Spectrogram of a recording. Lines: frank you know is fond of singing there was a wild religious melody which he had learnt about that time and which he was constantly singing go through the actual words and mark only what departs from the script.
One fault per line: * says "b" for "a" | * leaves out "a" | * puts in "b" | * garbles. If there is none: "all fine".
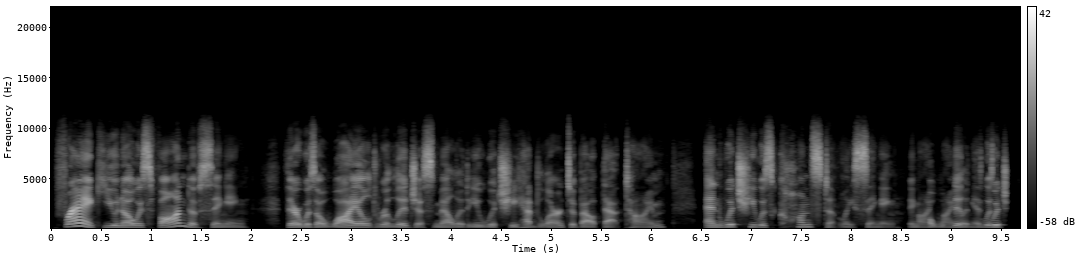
* garbles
